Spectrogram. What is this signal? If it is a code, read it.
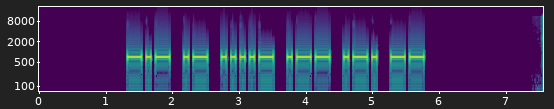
Morse code, heard as a keyed tone, about 20 wpm, 700 Hz. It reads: KA4WRM
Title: Speed Racing - USA 2x3 Call Signs 17wpm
